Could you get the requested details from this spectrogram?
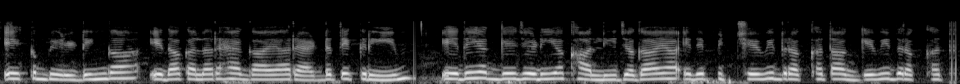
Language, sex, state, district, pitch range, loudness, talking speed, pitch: Punjabi, female, Punjab, Kapurthala, 230-255 Hz, -13 LUFS, 155 wpm, 245 Hz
